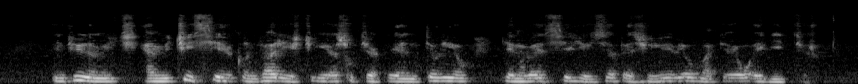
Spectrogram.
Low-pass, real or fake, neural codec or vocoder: 10.8 kHz; fake; codec, 24 kHz, 0.9 kbps, WavTokenizer, medium speech release version 1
